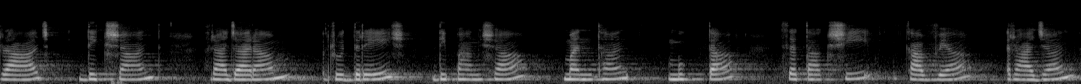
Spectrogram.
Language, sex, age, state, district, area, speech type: Goan Konkani, female, 18-30, Goa, Pernem, rural, spontaneous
